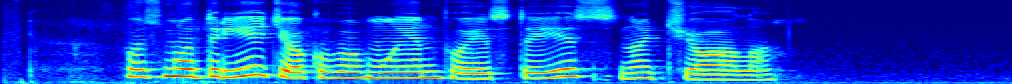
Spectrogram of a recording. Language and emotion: Russian, sad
